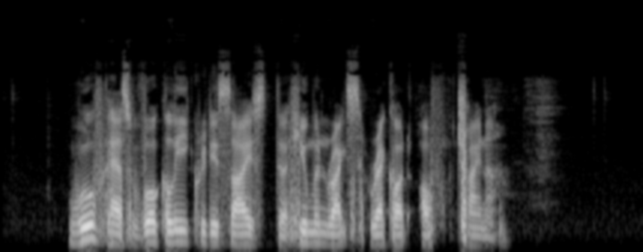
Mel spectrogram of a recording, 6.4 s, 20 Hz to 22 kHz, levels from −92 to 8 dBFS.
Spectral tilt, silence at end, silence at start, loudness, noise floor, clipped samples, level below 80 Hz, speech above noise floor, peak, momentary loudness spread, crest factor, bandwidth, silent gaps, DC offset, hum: -4 dB/octave; 1.45 s; 0.7 s; -18 LUFS; -74 dBFS; under 0.1%; -64 dBFS; 56 dB; 0 dBFS; 9 LU; 18 dB; 9.2 kHz; none; under 0.1%; none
